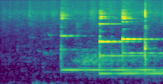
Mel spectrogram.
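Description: Wind chimes ring out clearly with several overlapping metallic tones struck in quick succession, each note lingering and blending into a shimmering sustained ring. No one speaks.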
